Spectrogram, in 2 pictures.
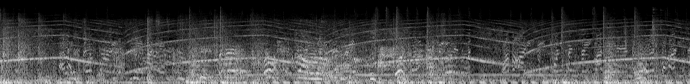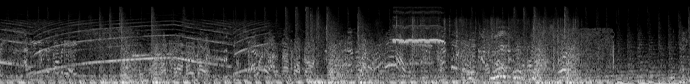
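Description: Police siren wailing, each sweep rising and falling over about four seconds, over dance music with a steady beat. The siren stops after about twenty seconds, and a short high beep sounds near the end.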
